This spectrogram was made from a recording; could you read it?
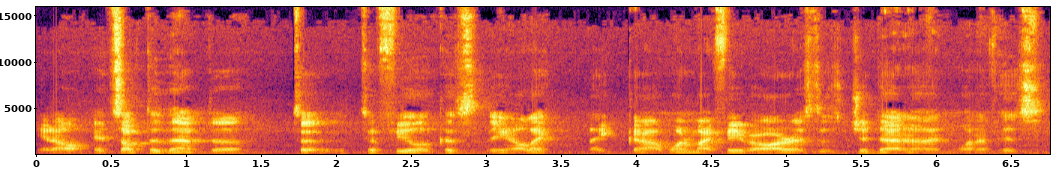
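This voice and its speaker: A man from Tanzania who grew up in upstate New York, talking casually and reflectively as a podcast guest, often halting and repeating phrases. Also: lowish voice, monotone, pushed and bright. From born in Tanzania, grew up in upstate New York. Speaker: podcast guest, physical therapist. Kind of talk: casual conversational storytelling. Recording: roomy echo, clear background noise.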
